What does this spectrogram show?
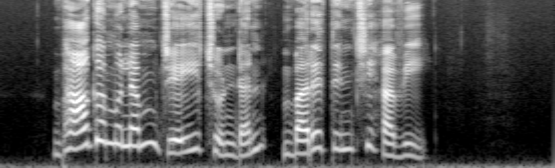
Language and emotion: Telugu, neutral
